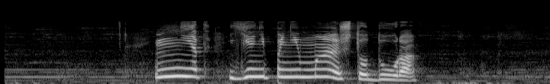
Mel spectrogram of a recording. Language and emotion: Russian, angry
